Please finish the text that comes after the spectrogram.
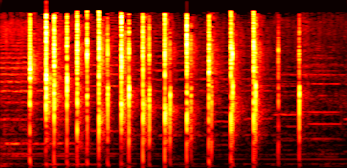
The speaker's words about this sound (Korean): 두 분이 응원해 주세요. 박수.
